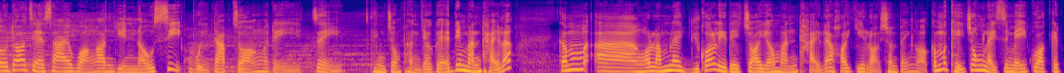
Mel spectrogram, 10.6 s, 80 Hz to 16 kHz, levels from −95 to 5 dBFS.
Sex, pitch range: female, 155-215 Hz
